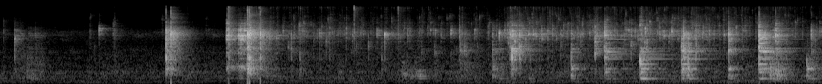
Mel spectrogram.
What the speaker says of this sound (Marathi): आता आपण यात काजू आणि बदाम थोडे गरम करून घेऊया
